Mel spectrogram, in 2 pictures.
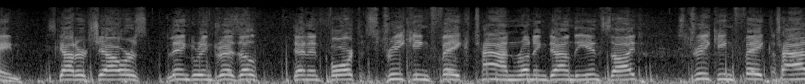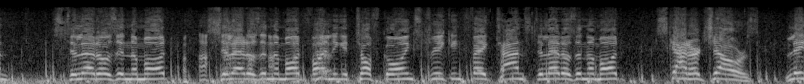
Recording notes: Handicap Hurdle at the wet and windy Galway Races.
